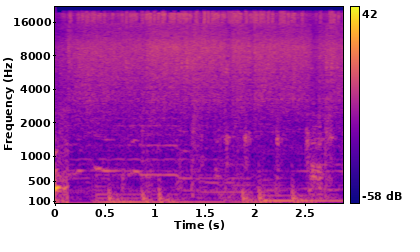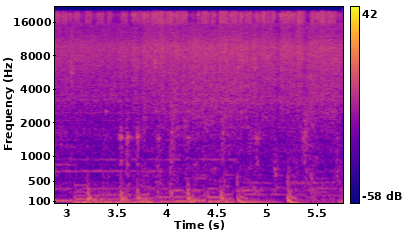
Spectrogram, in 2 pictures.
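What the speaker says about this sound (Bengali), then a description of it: "এখন পটল আর আলুগুলো ভেজে নেব" Pointed gourd and potato pieces frying in oil, a moderate continuous sizzle with occasional clinks and stirring scrapes, no talking.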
